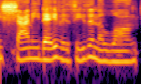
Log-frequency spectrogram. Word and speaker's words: Shani: to me his name Shani Davis he's in a long track speed shiny spell shiny for me shiny Oh like shiny I'm not judging we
